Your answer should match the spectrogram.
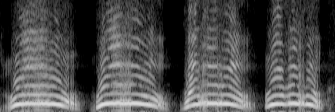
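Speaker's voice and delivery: very high squealing cartoon woo; shrieking cartoon panic, way up high; loud high-pitched cartoon shriek; SpongeBob woo. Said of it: "SpongeBob just goes".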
